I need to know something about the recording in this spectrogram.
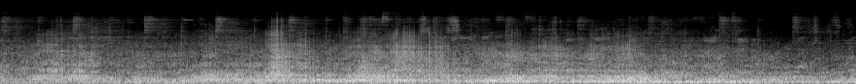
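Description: F-16 fighter jet's engine noise from overhead during an aerobatic display, a deep rumble that grows louder about three seconds in. Voices and music can be heard under it.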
